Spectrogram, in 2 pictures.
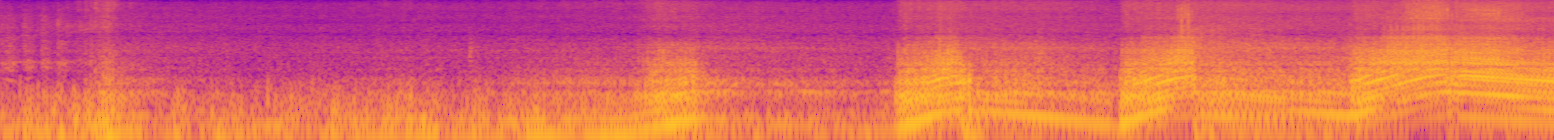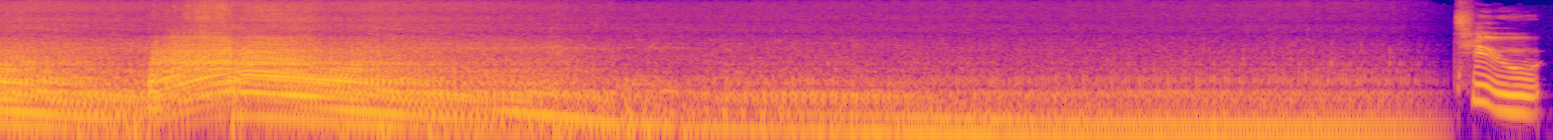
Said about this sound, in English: it's a very well designed engine and it sounds amazing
